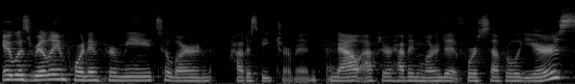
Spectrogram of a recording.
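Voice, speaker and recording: An ordinary speaking voice with an American accent at a fairly quick pace, on a very clean recording with a silent background. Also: woman. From United States. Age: 30s. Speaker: vlogger. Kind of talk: casual vlog talk to camera.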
